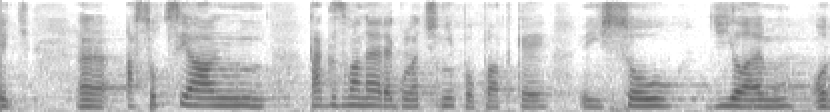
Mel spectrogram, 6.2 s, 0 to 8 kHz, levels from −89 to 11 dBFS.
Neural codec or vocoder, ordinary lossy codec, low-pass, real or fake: codec, 16 kHz in and 24 kHz out, 2.2 kbps, FireRedTTS-2 codec; MP3, 64 kbps; 7.2 kHz; fake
